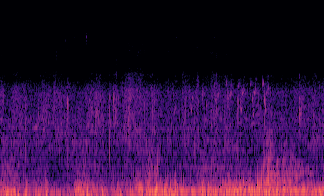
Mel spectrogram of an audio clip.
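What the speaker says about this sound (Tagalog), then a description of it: "Ganda ng panahon, mahangin." Wind buffets the microphone in a steady, low rumble with gusty swells, close and fairly loud, with faint rustling underneath.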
